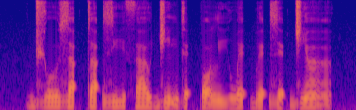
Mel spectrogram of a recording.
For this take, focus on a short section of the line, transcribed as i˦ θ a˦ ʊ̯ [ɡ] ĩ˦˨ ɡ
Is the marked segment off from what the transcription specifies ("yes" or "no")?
yes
